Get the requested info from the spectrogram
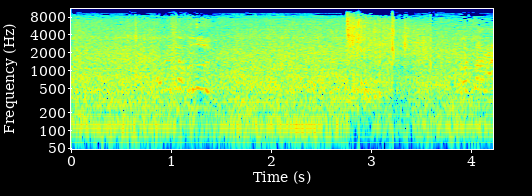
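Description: Tank engine running with a steady low drone, with a few sharp metallic clicks near the end and men's voices over it.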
